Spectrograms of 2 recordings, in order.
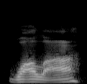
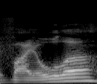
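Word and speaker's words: voilà: There's a few like voila. I remember I read it off a script. I was like viola, like voila.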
